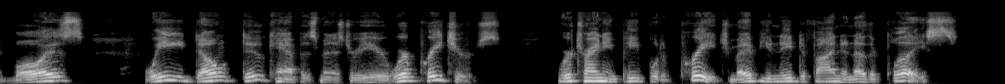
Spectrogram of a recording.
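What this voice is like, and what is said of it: Imitated southern Texas accent. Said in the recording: “in his nice southern Texas accent”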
